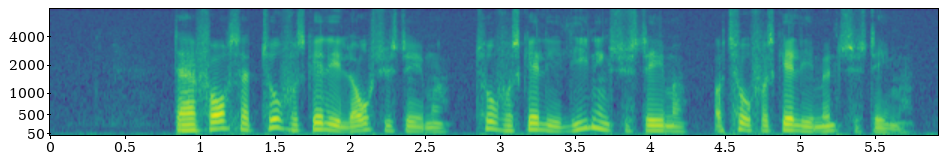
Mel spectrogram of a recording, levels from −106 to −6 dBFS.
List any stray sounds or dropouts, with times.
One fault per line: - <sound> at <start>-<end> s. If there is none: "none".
none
